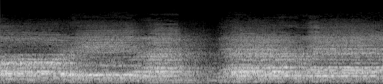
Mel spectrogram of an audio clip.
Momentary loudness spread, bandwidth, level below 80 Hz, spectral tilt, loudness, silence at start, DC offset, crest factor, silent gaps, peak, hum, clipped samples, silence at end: 5 LU; 11.5 kHz; -46 dBFS; -5 dB/octave; -14 LUFS; 0 s; under 0.1%; 14 dB; none; 0 dBFS; none; under 0.1%; 0 s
